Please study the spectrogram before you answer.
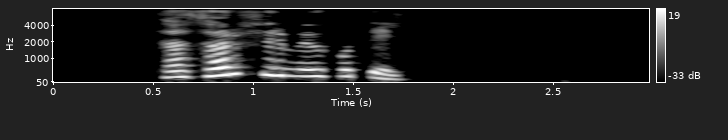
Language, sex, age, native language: Icelandic, female, 40-49, Icelandic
